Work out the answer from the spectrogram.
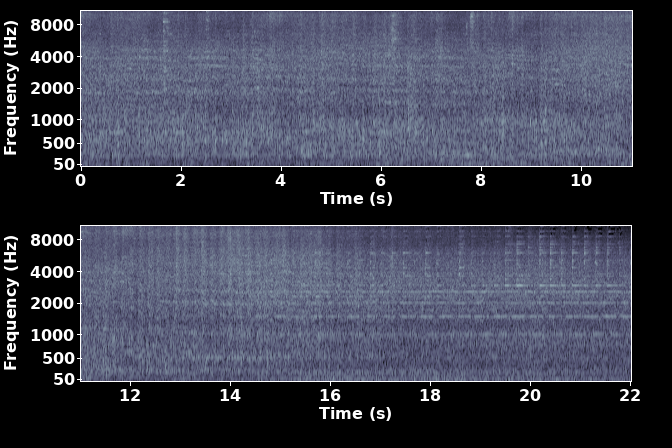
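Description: Cars of a Union Pacific manifest freight train rolling past at close range, a steady rumble with wheel clatter over the rail joints. The last cars go by near the end and the sound begins to ease.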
